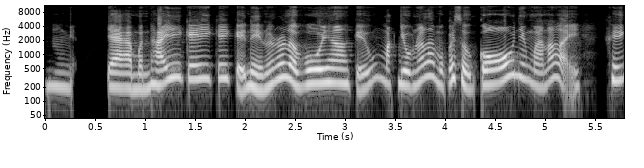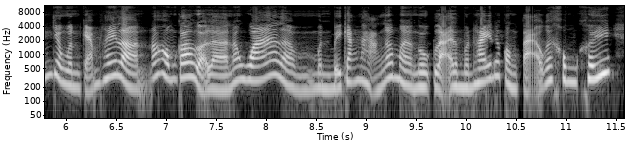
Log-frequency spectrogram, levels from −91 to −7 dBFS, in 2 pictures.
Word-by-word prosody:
Ừm. 210 -2 -7 0.4
Chà, 200 -2 +4
mình 190 +1 -3
thấy 255 +9 +3
cái 300 +1 +1
cái 310 +1 -3
kỷ 305 - 0
niệm 195 -4 +1
nó 215 - -1
rất 315 +4 +2
là 300 -6 +5
vui 240 +3 +4
ha. 250 -1 +2
Kiểu, 190 +7 -3
mặc 245 -7 -4
dù 225 -3 +1
nó 255 +7 -2
là 350 +2 +1
một 225 - -4
cái 285 - +2
sự 230 -10 0
cố 245 +9 +4
nhưng 310 -5 -3
mà 210 -3 -2
nó 270 - -1
lại 300 -9 -2 0.3
khiến 290 +6 -2
mình 220 -3 -4
cảm 230 +4 -3
thấy 335 +4 -1
là 200 - +4
nó 320 - -5
hông 330 -5 0
có, 335 +1 +4
gọi - - +1
là, 180 -1 0
nó 270 +8 -3
quá 295 +5 +2
là 275 -9 -2
mình 185 +1 -9
bị - - -2
căng 265 +4 -3
thẳng 265 -1 -6
á, 325 +2 -1
mà 255 -8 -2
ngược 205 0 -4
lại 205 - +2
là 210 - -2
mình 200 0 -4
thấy 255 +5 +2
nó 355 - -4
còn 230 -6 -3
tạo - - -1
cái 270 - -2
không 270 -3 -3
khí 320 +9 +3
250 Hz, 290 wpm, -22 LUFS, 210-300 Hz, 0.4 s, là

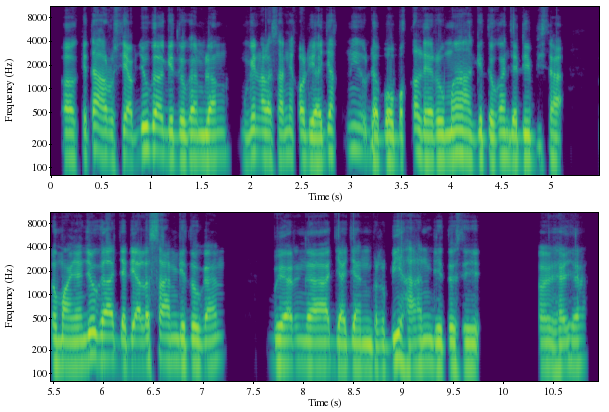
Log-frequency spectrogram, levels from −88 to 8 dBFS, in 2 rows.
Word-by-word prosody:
eee, 135 - +3
kita 165 -5 +1
harus 135 -3 -7
siap 130 - 0
juga 165 -2 +3
gitu 135 -2 +1
kan, 135 -1 +1
bilang 135 +1 +1 0.2
mungkin 145 +4 -1
alasannya 135 +1 -1
kalo 130 -2 +2
diajak, 145 +4 0
"Nih 170 -2 -6
udah - - +3
bawa 125 0 +1
bekal 155 +5 -4
dari 130 -1 +2
rumah," 135 0 +2
gitu 135 -2 0
kan, 140 - +1
jadi 130 0 +2
bisa - - -4 0.3
lumayan 130 0 +1
juga, 155 -2 +4
jadi 135 -1 0
alasan 140 +1 0
gitu 135 -1 +2
kan, 135 +3 -2 0.5
biar 135 -1 +2
gak 125 -1 +1
jajan 125 -1 +1
berlebihan 125 +2 0
gitu 125 0 +1
sih. 125 +1 0 0.6
Kalo 125 -1 -1
saya. 130 +3 -2
130 Hz, 195 wpm, -14 LUFS, 125-140 Hz, 0.6 s, juga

